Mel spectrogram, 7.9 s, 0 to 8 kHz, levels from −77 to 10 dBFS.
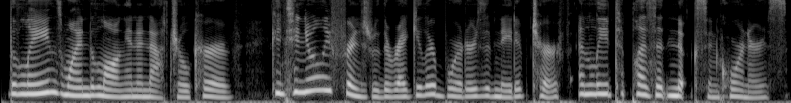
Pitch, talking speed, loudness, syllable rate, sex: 225 Hz, 175 wpm, -16 LUFS, 5.5 syllables/s, female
